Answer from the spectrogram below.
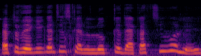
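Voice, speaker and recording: A woman's voice: sits high, fast talker, warm tone. A woman filming her pet cat at home, coaxing it to eat in cooing baby talk. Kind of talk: casual home video.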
